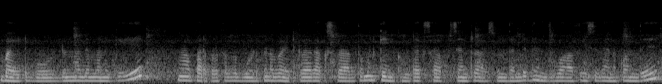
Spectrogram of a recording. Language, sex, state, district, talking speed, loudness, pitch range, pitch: Telugu, female, Andhra Pradesh, Visakhapatnam, 180 wpm, -28 LUFS, 165-180 Hz, 170 Hz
